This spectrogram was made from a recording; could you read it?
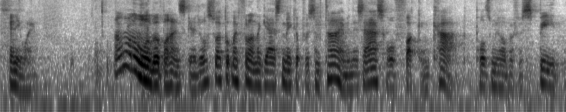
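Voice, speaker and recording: A man's voice: mid-range voice, rapid-fire, close to an everyday voice. A foul-mouthed schemer, played by a man, spins a crude tale with a voice that swoops up and down. He swears freely and drives the story hard in this indie film scene, over a faint hiss. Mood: griping. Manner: profane, animated storyteller.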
